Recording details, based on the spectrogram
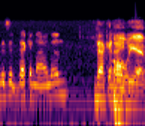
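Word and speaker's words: Vaakanainen: Is it Vekanainen? Oh, yeah, Vakanainen, yeah.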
